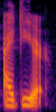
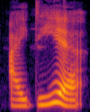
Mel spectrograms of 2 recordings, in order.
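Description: First: The word ends with an added r sound. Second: The word ends without an r sound. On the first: The speaker calls it wrong. "而不是idea" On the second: The speaker calls it right. "它肯定只能是idea"

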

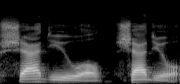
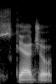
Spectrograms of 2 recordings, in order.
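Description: First: It is said with a British pronunciation. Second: It is said with an American pronunciation. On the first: "英式发音读schedule" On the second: "美式发音读schedule"

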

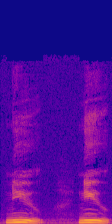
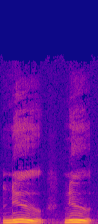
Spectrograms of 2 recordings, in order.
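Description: First: It is said with a British "nyoo" sound. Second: It is said with an American "noo" sound. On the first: "英式当中呢，比较常见的读法是读成new" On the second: "美式的发音会比较靠向new 这样的发音"

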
